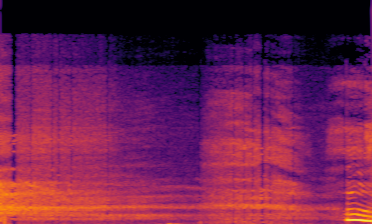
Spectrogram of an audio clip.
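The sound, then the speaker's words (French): A long, airy exhale fades slowly, then a loud yawn with a brief voiced moan breaks out at the very end, during a stretching and breathing exercise. “C'est le bâillement qui vient tout de suite.”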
